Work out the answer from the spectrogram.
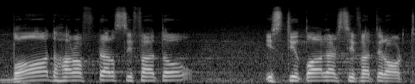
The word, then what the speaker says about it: ض: তো দদের ইস্তিতালার সিফাতটা হচ্ছে এটা, উচ্চারণের সময় মাখরাজটা কি হবে?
